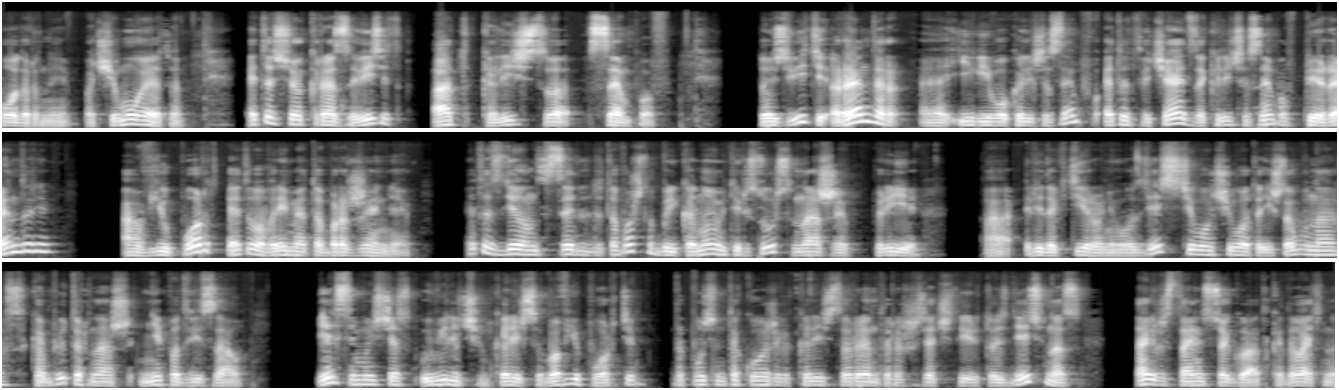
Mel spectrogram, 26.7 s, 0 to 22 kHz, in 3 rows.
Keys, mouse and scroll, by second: 3.5 middle click, 3.5 middle click, 4.3 middle click, 7.4 middle click, 7.4 middle click, 10.1 middle click, 10.2 middle click, 12.0 middle click, 12.2 middle click, 12.3 scroll, 15.3 click, 16.4-17.1 scroll, 17.1-18.0 scroll, 23.2 click, 24.2 typing.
